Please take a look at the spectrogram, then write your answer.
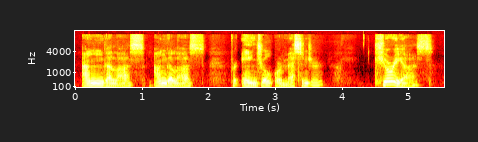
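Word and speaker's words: ἄγγελος: Now we see that double gamma, which makes it not agalos, but angelos for angel or messenger.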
